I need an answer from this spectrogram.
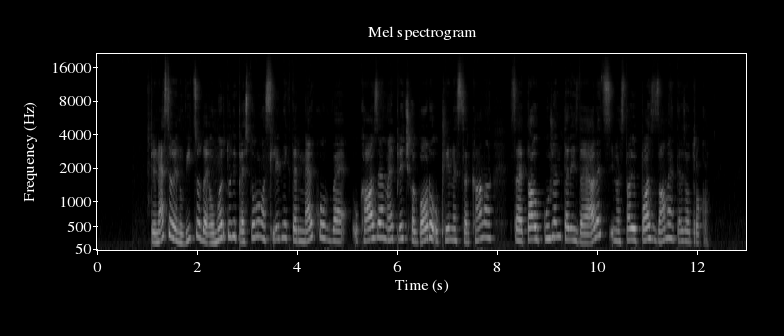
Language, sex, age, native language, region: Slovenian, female, 18-29, Slovenian, Drava region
